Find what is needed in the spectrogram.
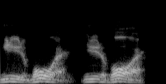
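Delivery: put-on Louisiana-flavored speech, Louisiana accent. Quoting what the speaker's grandfather always said, imitating a louisiana accent. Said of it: "with that Louisiana, you know, accent".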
